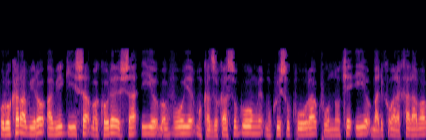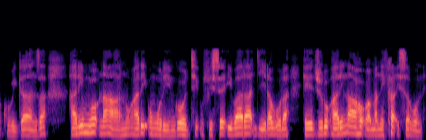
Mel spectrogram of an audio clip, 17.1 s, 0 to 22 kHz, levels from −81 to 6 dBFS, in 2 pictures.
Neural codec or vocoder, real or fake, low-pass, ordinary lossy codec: codec, 16 kHz, 0.7 kbps, FocalCodec; fake; 7.2 kHz; MP3, 24 kbps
